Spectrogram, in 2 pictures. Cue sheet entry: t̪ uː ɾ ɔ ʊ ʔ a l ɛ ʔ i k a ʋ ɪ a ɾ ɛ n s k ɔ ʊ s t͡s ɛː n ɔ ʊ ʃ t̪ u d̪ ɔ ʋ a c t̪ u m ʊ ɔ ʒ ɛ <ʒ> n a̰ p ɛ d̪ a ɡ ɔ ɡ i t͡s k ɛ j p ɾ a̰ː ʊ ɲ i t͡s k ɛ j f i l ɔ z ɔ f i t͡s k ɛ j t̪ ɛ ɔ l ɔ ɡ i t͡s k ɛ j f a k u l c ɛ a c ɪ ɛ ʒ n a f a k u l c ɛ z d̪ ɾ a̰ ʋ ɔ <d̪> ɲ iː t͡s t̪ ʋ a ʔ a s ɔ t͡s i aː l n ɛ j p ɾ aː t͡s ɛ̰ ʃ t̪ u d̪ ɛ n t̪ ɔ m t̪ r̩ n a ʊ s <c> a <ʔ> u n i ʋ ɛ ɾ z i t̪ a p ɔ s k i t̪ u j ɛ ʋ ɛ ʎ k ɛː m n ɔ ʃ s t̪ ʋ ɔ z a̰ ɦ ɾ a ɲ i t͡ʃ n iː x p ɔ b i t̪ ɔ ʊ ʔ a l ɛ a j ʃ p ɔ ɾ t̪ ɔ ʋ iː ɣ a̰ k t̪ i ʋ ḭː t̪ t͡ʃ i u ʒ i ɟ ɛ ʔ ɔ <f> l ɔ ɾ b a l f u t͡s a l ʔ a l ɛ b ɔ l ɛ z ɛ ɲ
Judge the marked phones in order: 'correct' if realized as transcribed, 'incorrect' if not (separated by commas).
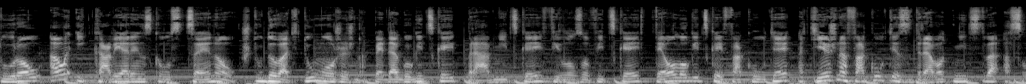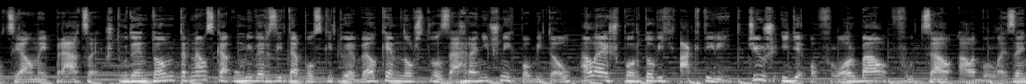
correct, incorrect, incorrect, correct, correct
